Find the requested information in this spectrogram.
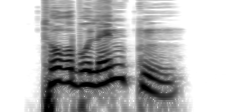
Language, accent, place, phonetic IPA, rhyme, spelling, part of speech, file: German, Germany, Berlin, [tʊʁbuˈlɛntn̩], -ɛntn̩, turbulenten, adjective, De-turbulenten.ogg
- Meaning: inflection of turbulent: 1. strong genitive masculine/neuter singular 2. weak/mixed genitive/dative all-gender singular 3. strong/weak/mixed accusative masculine singular 4. strong dative plural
